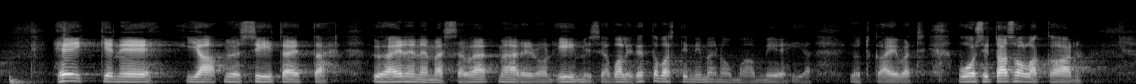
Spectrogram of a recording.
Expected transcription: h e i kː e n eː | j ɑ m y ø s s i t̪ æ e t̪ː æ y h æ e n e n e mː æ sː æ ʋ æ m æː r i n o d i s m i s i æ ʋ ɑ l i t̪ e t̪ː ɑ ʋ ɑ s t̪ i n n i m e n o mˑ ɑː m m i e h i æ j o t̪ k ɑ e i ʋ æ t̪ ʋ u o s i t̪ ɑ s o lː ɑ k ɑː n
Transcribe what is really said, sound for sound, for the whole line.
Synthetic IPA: h e i kː e n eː | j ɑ m y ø s s iː t̪ æ e t̪ː æ y h æ e n e n e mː æ sː æ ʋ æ m æː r i n o n i h m i s i æ ʋ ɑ l i t̪ e t̪ː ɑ ʋ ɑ s t̪ i n n i m e n o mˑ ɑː m m i e h i æ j o t̪ k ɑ e i ʋ æ t̪ ʋ u o s i t̪ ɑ s o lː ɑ k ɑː n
